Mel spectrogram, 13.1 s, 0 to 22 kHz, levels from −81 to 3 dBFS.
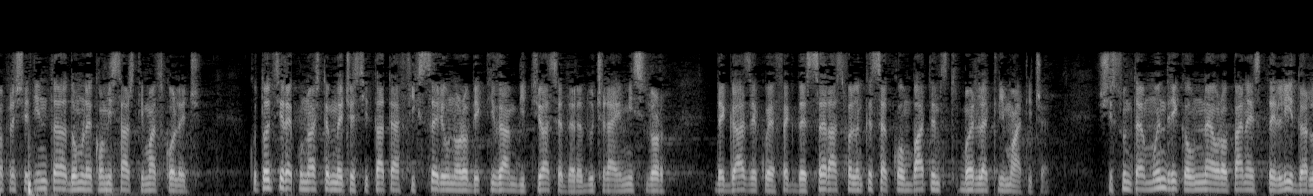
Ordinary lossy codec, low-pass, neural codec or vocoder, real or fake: none; 7.2 kHz; none; real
